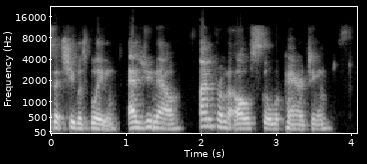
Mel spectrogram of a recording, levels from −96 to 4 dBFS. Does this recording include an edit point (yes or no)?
yes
